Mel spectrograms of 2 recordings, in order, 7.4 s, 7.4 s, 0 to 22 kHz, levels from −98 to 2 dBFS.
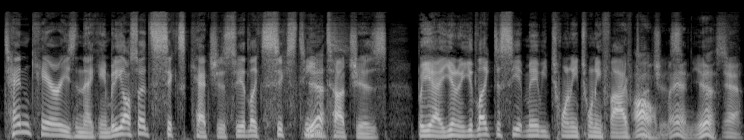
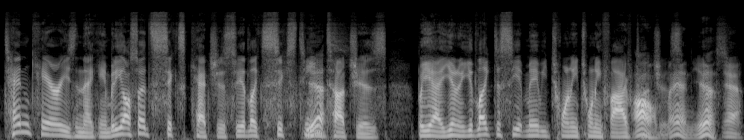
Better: first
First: none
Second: muffled; very; fading above 2.5 kHz

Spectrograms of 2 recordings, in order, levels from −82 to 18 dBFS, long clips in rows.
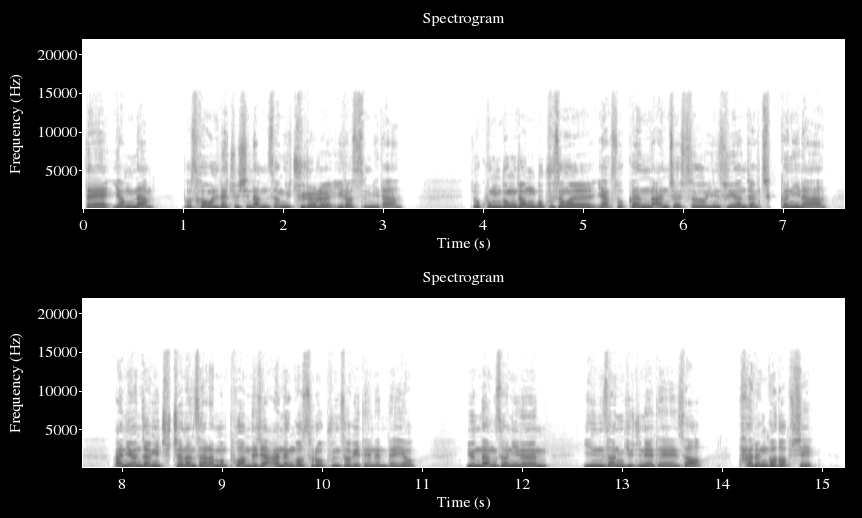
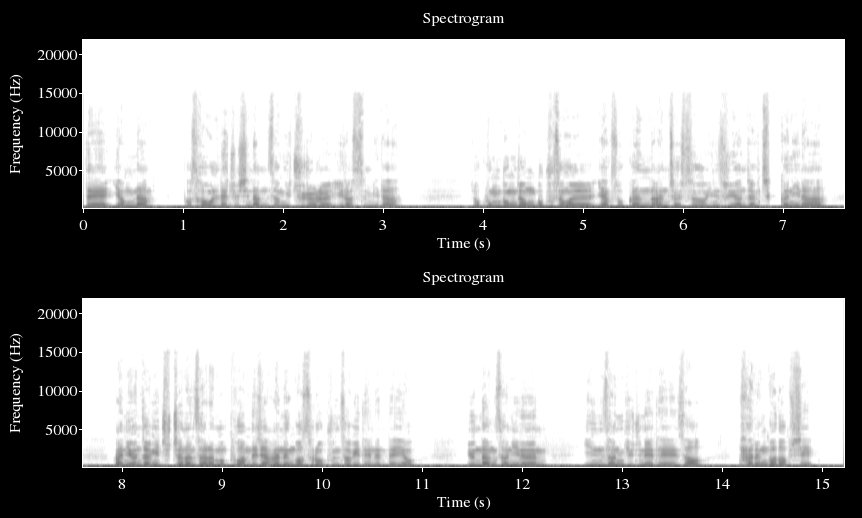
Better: first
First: none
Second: low rumble; noticeable; throughout; 15 dB below the speech

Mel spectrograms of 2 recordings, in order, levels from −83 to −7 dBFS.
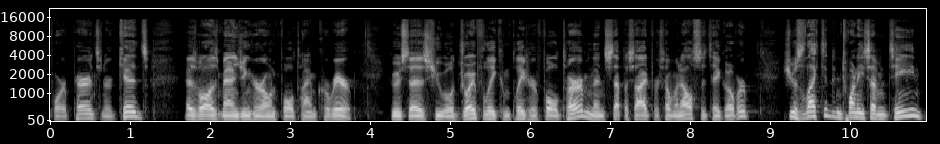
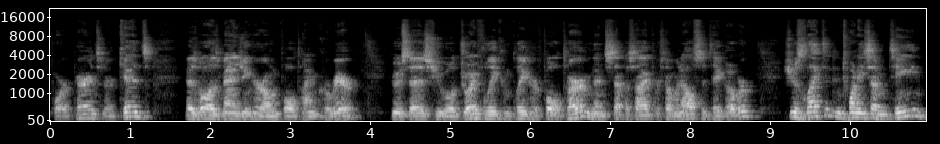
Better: first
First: none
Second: room echo; slight; dies away in 0.2 s // off-mic speech; far

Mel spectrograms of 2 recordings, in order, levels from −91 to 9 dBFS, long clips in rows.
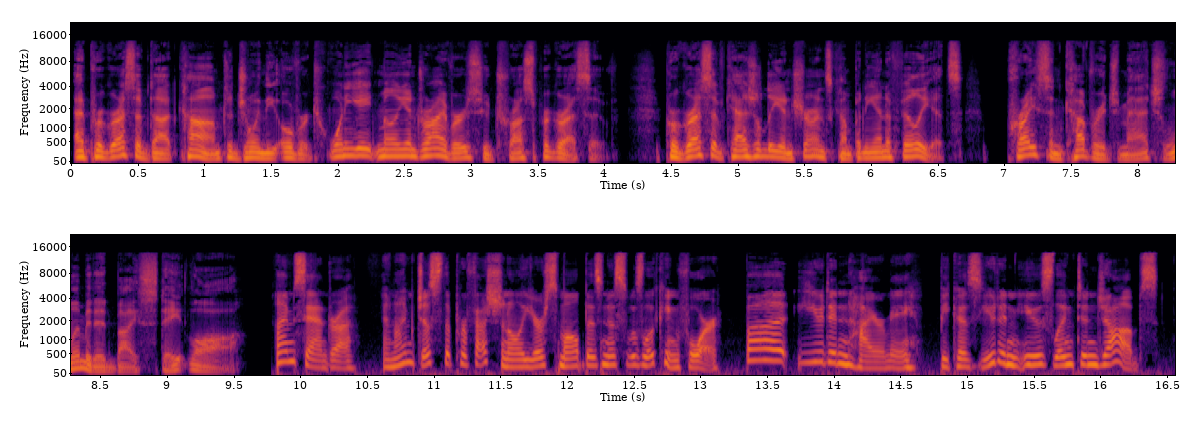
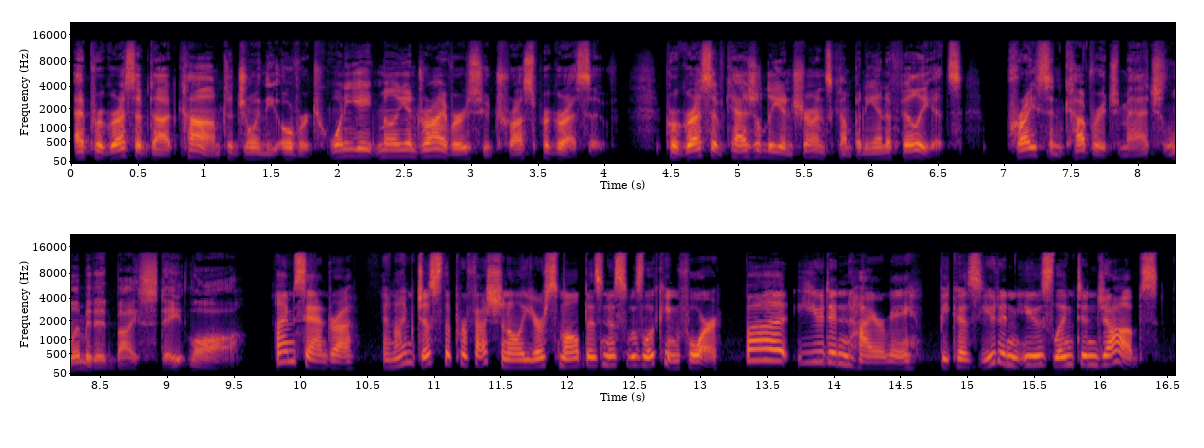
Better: first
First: none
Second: thin; very; fading below 400 Hz

